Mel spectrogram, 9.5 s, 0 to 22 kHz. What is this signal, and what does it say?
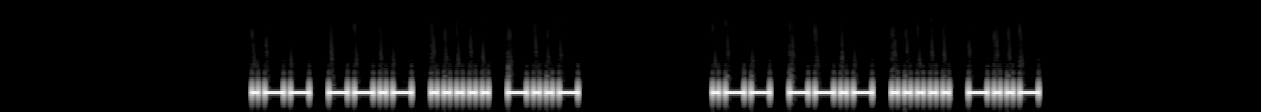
Morse code, heard as a keyed tone, about 25 wpm, 700 Hz. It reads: WQ5X WQ5X
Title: USA Call Signs - 4 Characters - Repeated 2x - 25wpm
